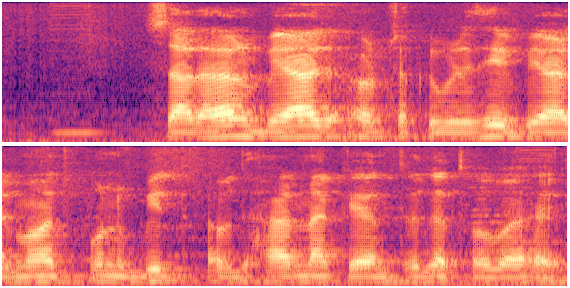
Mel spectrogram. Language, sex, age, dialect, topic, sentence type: Magahi, male, 18-24, Southern, banking, statement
